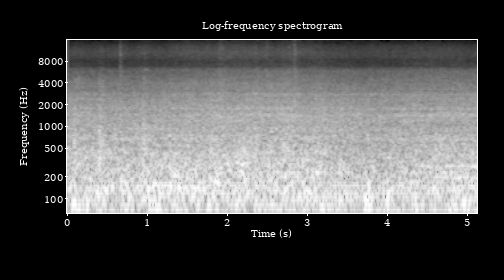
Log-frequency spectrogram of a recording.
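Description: Steady running noise of a moving passenger train heard from on board, with the wheels rumbling on the rails.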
